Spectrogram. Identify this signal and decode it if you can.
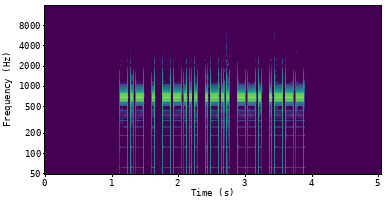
Morse code, heard as a keyed tone, about 30 wpm, 700 Hz. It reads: KE7LGJ
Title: USA Call Signs 30wpm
